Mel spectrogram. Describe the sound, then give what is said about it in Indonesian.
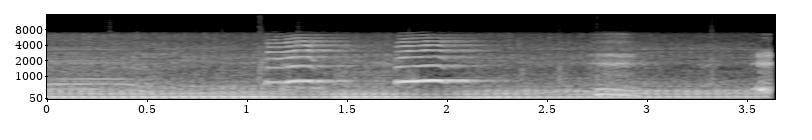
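A street food (siomay) vendor's motorcycle passes along the street at 11 at night. Its engine rumbles with a steady low drone, revs up in two quick bursts, then settles back as it idles and moves along. “tukang somai lewat mulu nih kalau kita rekaman”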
